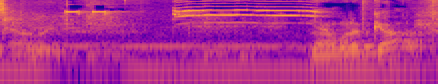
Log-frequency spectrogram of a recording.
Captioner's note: squealing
